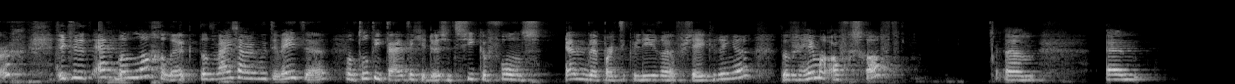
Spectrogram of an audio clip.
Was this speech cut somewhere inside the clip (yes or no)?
yes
